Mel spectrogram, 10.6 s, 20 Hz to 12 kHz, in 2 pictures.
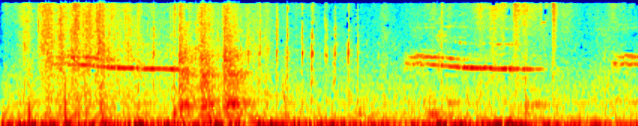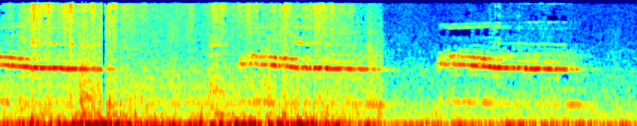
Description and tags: SoundScape GPSUK Jahkeda,Josephine,Lily 5W
cityrings, galliard, soundscape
